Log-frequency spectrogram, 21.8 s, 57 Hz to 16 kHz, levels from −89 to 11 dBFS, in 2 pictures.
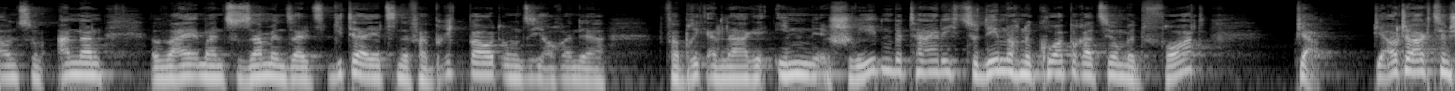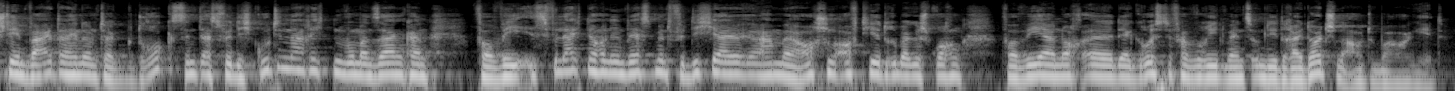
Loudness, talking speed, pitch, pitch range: -19 LUFS, 210 wpm, 150 Hz, 135-170 Hz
